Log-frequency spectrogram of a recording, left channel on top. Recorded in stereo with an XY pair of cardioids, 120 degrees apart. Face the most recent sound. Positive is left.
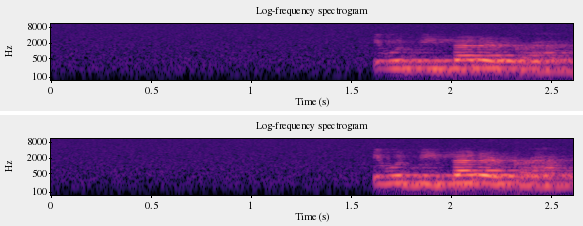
turn(degrees=-60)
